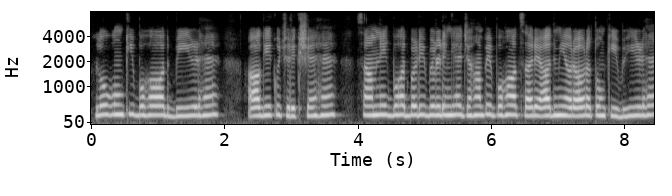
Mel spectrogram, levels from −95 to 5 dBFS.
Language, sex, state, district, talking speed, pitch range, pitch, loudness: Hindi, female, Bihar, Patna, 175 wpm, 230-250 Hz, 240 Hz, -16 LUFS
